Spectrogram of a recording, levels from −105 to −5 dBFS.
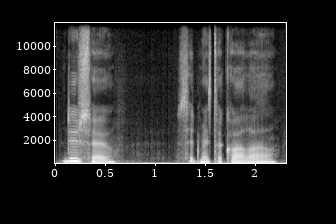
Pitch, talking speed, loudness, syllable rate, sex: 180 Hz, 130 wpm, -16 LUFS, 4.7 syllables/s, female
